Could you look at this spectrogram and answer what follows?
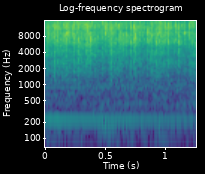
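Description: Turkey roll pieces browning in a hot pan give off a steady, close, even sizzle with a faint constant hum underneath, and no voices.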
